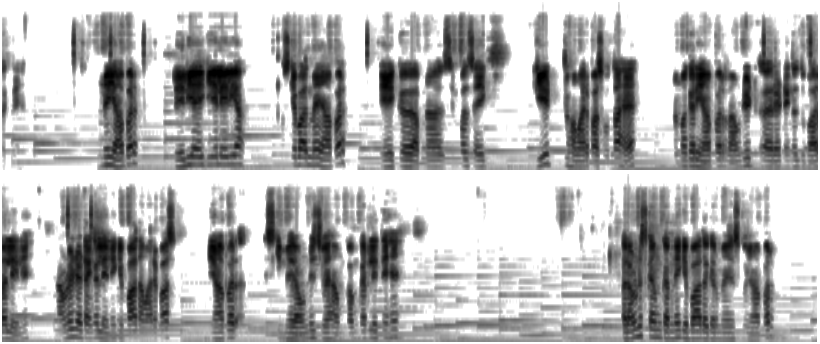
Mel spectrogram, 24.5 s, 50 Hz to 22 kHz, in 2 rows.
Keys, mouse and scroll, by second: 0.4 v, 1.0 click, 1.4 z, 1.6 click, 2.1 click, 2.8 v, 4.4-5.1 typing, 5.4-8.3 shift+drag, 8.3 v, 11.3-14.5 drag, 14.5 Up, 21.2 Down, 21.9 space.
